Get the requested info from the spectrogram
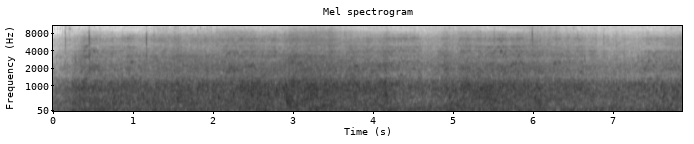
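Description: Small waves washing against the shoreline rocks, mixed with wind on the microphone: a steady rush with no clear breaks.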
